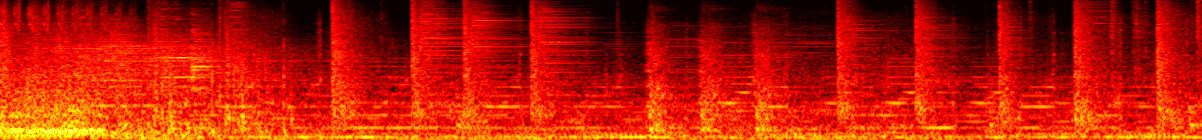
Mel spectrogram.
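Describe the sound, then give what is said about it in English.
Gunfire from Old West-style guns at a cowboy action shooting competition: many sharp, loud reports crackle in an irregular, rapid string over a steady background din. “What is cowboy action shooting? Cowboy action shooting is a shooting discipline based on the guns of the Old West.”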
